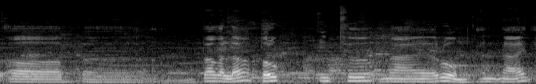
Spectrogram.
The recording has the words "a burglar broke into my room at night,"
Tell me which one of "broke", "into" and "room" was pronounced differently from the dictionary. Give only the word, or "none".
broke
